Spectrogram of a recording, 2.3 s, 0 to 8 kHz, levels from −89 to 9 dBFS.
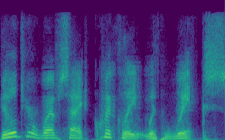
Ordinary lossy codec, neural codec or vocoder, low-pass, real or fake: AAC, 32 kbps; codec, 16 kHz, 2 kbps, FreqCodec, smaller model; 7.2 kHz; fake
